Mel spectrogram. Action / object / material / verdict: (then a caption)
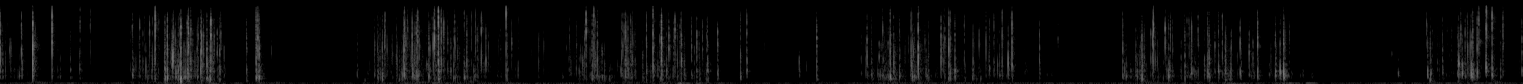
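scrape / cellophane bag of dried potpourri / plastic, dried plants / none. A clear cellophane bag full of dried potpourri botanicals is pinched and crunched with the fingertips. Close, bright crackling and crinkling come in about seven bursts of dense clicks and rustles, separated by short quiet pauses, with almost no low end.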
